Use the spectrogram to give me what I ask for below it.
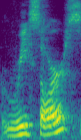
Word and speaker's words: resource: a verb um so typically with words that are nouns and verbs if there's two different pronunciations the noun is going to be stressed on the first syllable so we have a resource for that um reource that would sound like re source um again you could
